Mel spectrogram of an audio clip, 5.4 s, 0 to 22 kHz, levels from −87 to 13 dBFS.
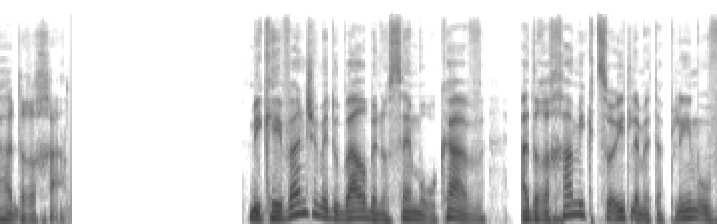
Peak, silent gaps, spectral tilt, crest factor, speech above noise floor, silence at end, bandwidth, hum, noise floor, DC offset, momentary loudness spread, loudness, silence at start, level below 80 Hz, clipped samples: -4 dBFS; 0.53-1.81 s; -6 dB/octave; 16 dB; over 70 dB; 0 s; 16 kHz; none; under -90 dBFS; under 0.1%; 12 LU; -21 LUFS; 0 s; -44 dBFS; under 0.1%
